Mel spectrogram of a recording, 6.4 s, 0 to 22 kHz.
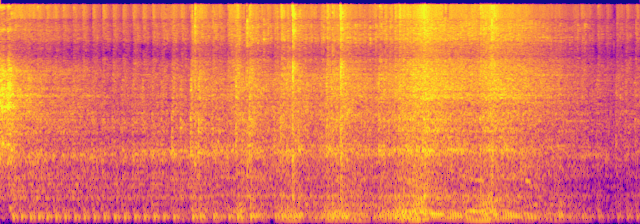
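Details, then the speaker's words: Hero HF Deluxe BS6 single-cylinder after full engine rebuild with bearings replaced for a 1st/2nd gear noise. It starts, settles to a steady idle with a brief blip, and is put in first gear with no rattle or knock. Normal start and idle. "देख सकते हो bike start हो चुकी है तो मैं डाल देता हूं इसका फर्स्ट गियर तो देख लिया आपने कोई भी आवाज नहीं है बिल्कुल ही एकदम जो इंजन है वो एकदम स्मूथ"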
